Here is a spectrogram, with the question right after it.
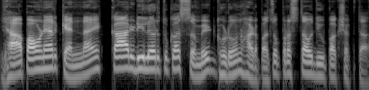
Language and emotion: Goan Konkani, neutral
